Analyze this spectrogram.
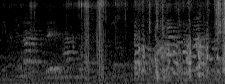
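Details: Red junglefowl (wild chicken) giving short, nasal, harmonic clucks and rising notes, then a busier, louder stretch of calls mixed with what sounds like human voices.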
